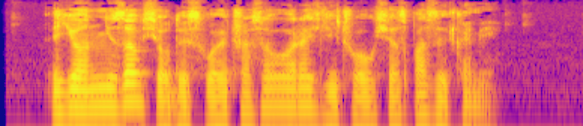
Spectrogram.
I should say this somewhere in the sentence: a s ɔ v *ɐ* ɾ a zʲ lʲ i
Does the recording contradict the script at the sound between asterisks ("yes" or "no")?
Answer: no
